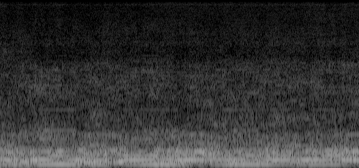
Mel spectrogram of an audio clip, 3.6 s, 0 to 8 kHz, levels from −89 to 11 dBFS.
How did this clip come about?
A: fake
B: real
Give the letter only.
A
